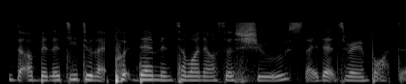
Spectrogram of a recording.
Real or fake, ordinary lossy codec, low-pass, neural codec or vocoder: real; none; 7.2 kHz; none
